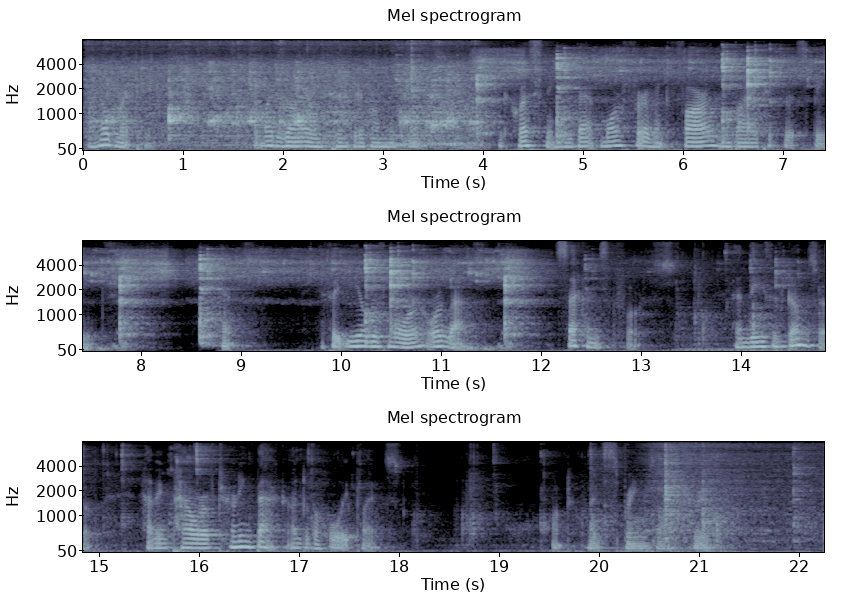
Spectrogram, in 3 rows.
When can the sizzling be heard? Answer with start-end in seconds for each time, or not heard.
0.0-14.8, 20.4-22.2.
